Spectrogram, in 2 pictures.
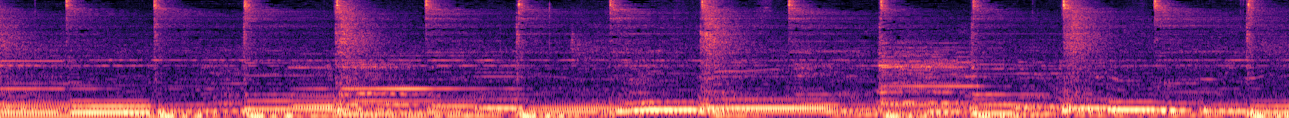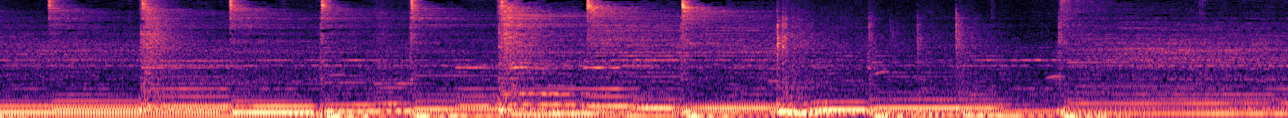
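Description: Live instrumental rock: an electric guitar plays a fast melodic line over a drum kit keeping a steady beat. Near the end the band settles on a held chord.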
